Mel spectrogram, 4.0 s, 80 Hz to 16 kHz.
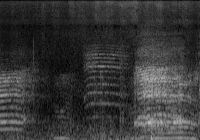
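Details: Suffolk lambs at Ewetopia Farms, about 120 lambs mixed into one group in the barn after an open gate, racing around the pen; three overlapping bleats, short then longer and loudest last, with a low voice murmuring beneath.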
